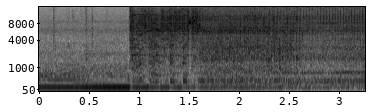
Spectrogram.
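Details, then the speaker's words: Toyota Corolla first start after repairing rodent-chewed wires with the battery disconnected: starter whirs, engine catches, then a light chain rattle from the front over the fresh idle; not confirmed. "a little bit of a chain rattle in the front there you hear that mhm I heard that sounds pretty good"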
